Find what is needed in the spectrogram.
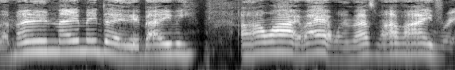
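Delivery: classic raspy smoker's voice. Retelling a very thin woman coming up to the speaker, classic smoker's voice. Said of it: "with her like classic like smoker's voice".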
